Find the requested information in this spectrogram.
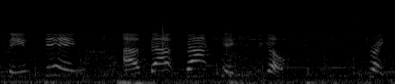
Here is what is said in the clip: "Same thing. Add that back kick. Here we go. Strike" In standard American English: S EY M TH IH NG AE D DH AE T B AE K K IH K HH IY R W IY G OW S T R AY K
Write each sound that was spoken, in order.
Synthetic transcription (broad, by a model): S EY M TH IH NG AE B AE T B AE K K IH K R W IY G OW S T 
